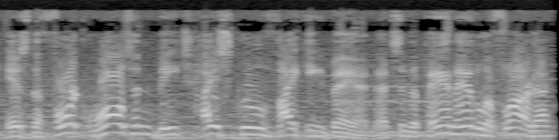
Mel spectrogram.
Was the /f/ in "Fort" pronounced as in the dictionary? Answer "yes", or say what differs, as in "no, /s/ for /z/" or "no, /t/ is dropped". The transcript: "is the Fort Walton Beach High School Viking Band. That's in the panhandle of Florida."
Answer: yes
